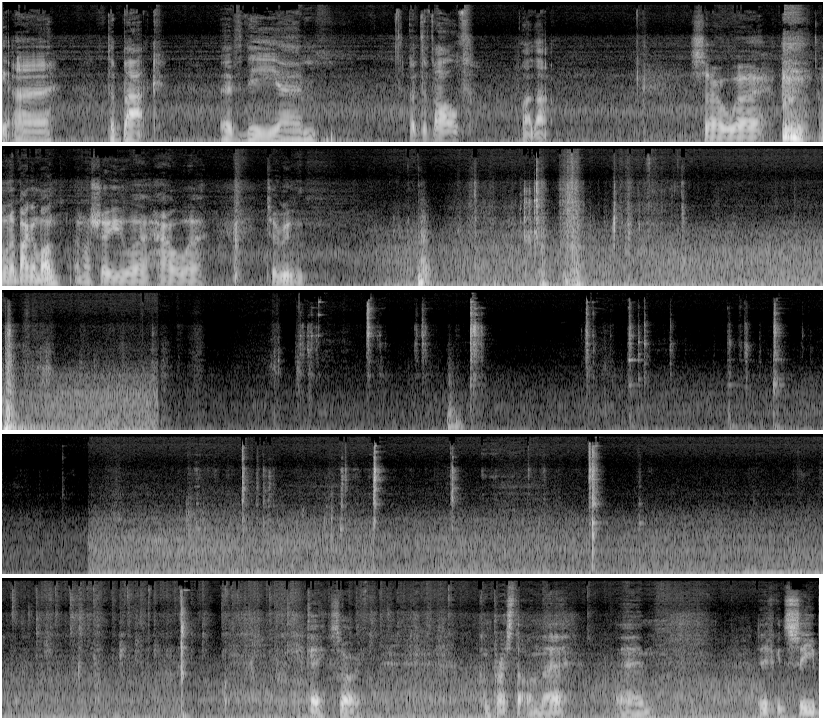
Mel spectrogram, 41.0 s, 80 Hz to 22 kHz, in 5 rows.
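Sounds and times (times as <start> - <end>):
metal clinks and knocks: 19.2 - 21.4.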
